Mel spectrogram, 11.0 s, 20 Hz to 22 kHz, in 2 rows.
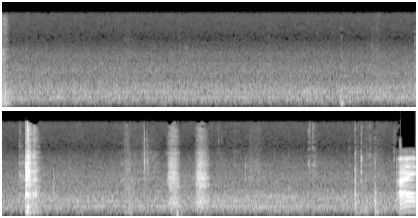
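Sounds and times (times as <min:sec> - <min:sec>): steady low hum: 0:00.0 - 0:10.9.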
